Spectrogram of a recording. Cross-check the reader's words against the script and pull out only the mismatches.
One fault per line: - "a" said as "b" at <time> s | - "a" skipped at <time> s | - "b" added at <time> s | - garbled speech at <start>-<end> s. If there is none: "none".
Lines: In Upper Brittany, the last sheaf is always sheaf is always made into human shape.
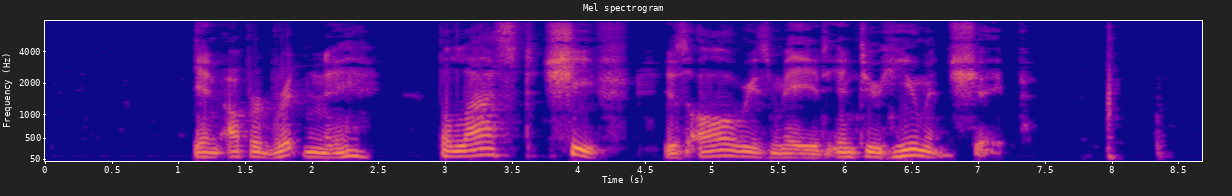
- "sheaf is always" skipped at 5.5 s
